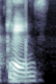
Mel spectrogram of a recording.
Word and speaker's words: Keynes: one economic philosophy side of marx and kane keynes am i pronouncing it right yeah keynes thank you read also the chicago school and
